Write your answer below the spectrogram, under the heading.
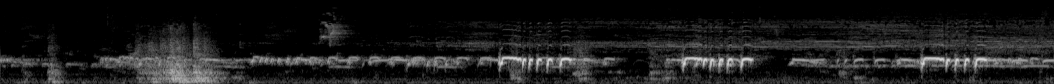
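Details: Local Indonesian zebra dove singing actively, recorded as a master for training other birds; after a burst of rustling noise, stuttering coos near one pitch arrive in three rolling phrases about two seconds apart, with softer doves cooing behind.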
